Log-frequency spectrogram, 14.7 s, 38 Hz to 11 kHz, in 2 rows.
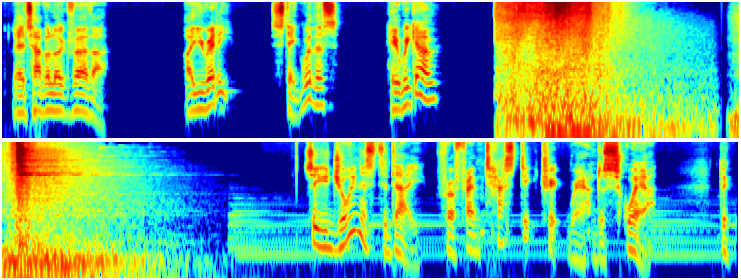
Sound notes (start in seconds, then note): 5.2 dramatic music; 5.2 logo clanging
